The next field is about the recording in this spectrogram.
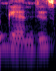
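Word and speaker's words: Ganges: गैंजेस यहाँ गंगा नदी को गैंजेस पढ़ा जाता है, इंग्लिश में प्रोनाउंसिएशन गैंजेस होता है।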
